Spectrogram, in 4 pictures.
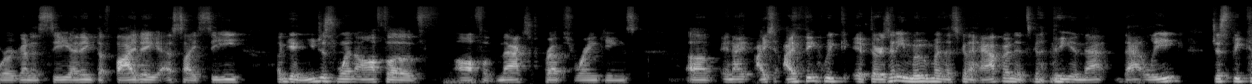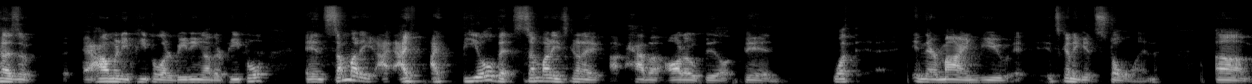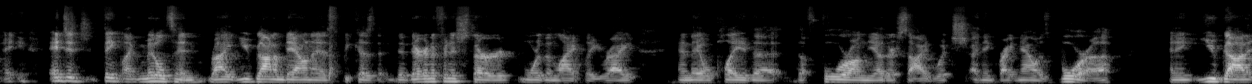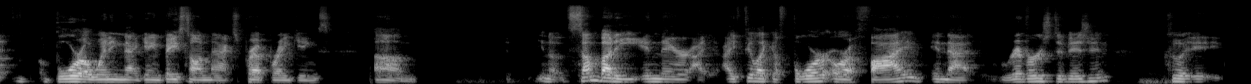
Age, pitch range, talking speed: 30-49, 105-135 Hz, 175 wpm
